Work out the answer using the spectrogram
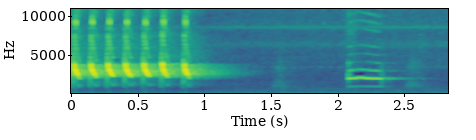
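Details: Cream-vented bulbul ending a trill with seven loud, evenly paced notes, then after a pause one clear, flat whistled note.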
